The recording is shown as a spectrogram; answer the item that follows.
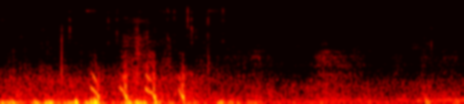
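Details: Wolves kept at the zoo in Järvsö, Sweden, living outside a hotel: a quick run of four or five sharp, falling yelps packed into about a second and a half, then fading into low background rumble.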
